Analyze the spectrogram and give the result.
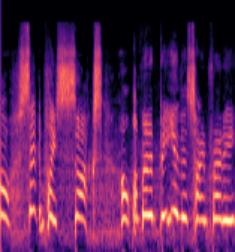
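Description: A female-sounding voice does a put-on character at an extremely high pitch and a moderate pace. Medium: machinima. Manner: eager, excitable, easily frustrated.

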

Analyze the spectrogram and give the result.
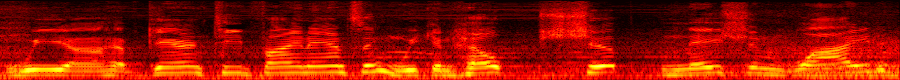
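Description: Noticeable background noise can be heard behind the man as he talks. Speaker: dealership salesperson. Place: street. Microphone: phone near.

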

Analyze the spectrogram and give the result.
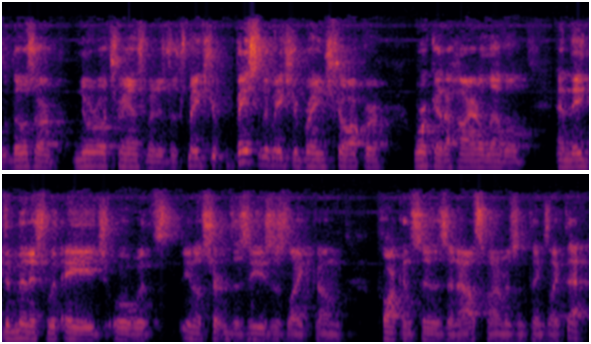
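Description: A man speaks at a fairly quick pace, somewhat breathy, with fairly even intonation. Room echo can be heard. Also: fairly low pitch for a man. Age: 60s. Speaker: exercise scientist; guest. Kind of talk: interview answer. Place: home room. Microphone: video call.

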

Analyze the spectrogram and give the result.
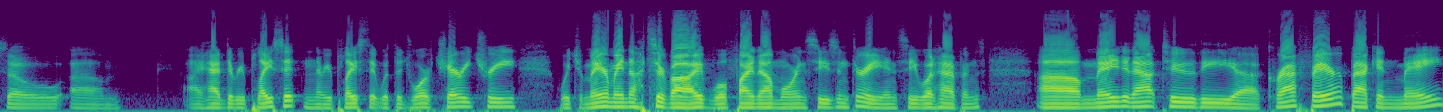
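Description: With a bright, sharp tone and fairly even intonation, the voice moves at a fairly slow pace over a quiet background. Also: man, fairly low pitch for a man. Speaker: podcast host. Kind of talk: casual podcast chat. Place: home room. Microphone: studio mic.

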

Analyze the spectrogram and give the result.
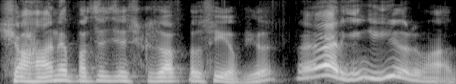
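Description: On a very clean recording with a silent background, a man with a fairly high pitch, vocal fry and a dark, mellow tone speaks at a moderate pace with very wide pitch swings. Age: 80s+. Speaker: retiree commentator. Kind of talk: casual chat. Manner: animated.

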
